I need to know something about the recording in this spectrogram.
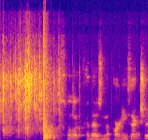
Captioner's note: thump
